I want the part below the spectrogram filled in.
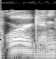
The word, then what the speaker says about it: Origen: Now, I say Origen because Aziz Atiyah, who was a Copt, pronounced it Origen, and a lot of people pronounce it Origen, but because Aziz Atiyah would know better than anybody I've ever met how to pronounce it, and he pronounced it Origen, that's how I pronounce it.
